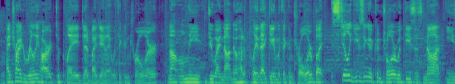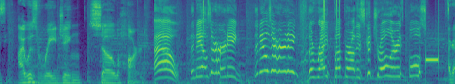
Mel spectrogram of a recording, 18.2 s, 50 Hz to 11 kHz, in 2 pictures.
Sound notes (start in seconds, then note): 12.4 yelling; 17.6 beep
